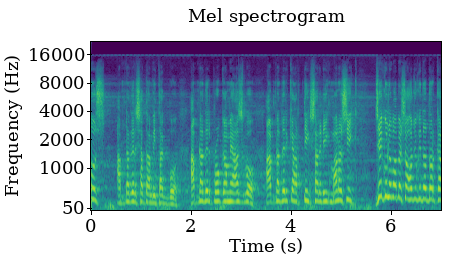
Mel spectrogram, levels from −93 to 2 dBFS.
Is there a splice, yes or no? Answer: no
